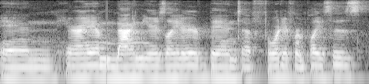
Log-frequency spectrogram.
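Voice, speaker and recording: This man has a Southern US accent and talks at a moderate pace. Audible room echo surrounds the recording. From Tennessee. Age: 30s. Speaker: navy sailor and streamer. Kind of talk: casual chat.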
